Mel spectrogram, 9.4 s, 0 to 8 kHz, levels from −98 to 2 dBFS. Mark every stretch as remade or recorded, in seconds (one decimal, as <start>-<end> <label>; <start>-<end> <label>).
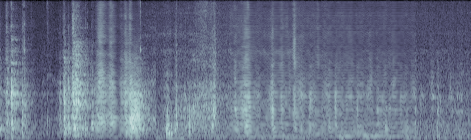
0.0-1.9 recorded; 1.9-2.8 remade; 2.8-4.6 recorded; 4.6-8.3 remade; 8.3-9.4 recorded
